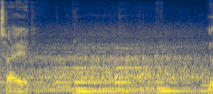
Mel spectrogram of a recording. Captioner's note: lighthearted music; wind whooshing; helicopter whirls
